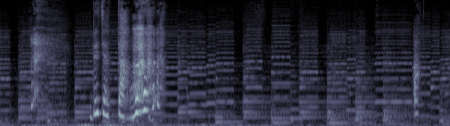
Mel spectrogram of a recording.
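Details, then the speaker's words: Short, breathy sneeze over steady background music, followed by light vocal sounds; an ordinary sneeze. "くしゃみ出そう。お出ちゃった"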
